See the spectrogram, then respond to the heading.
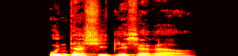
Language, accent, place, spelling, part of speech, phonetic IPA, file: German, Germany, Berlin, unterschiedlicherer, adjective, [ˈʊntɐˌʃiːtlɪçəʁɐ], De-unterschiedlicherer.ogg
- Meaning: inflection of unterschiedlich: 1. strong/mixed nominative masculine singular comparative degree 2. strong genitive/dative feminine singular comparative degree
